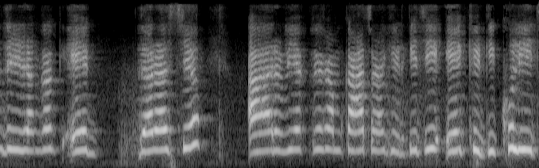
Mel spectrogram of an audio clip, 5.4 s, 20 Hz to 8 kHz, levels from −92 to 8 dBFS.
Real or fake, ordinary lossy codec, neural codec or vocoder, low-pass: fake; AAC, 32 kbps; vocoder, 22.05 kHz, 80 mel bands, WaveNeXt; 7.2 kHz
